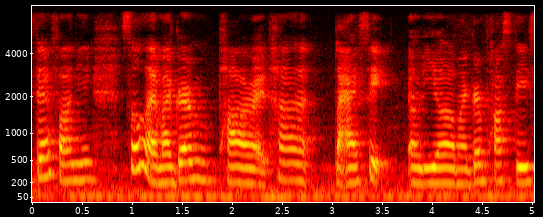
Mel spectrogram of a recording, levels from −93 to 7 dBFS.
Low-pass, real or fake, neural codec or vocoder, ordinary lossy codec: 7.2 kHz; real; none; AAC, 48 kbps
